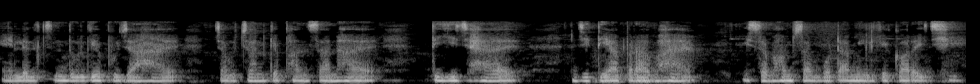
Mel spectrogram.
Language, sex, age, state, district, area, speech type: Maithili, female, 60+, Bihar, Sitamarhi, rural, spontaneous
